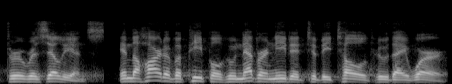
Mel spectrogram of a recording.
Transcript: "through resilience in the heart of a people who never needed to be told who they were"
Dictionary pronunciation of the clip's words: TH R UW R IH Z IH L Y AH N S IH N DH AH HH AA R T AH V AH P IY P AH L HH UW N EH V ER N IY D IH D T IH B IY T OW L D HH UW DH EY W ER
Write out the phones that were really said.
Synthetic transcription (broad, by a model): TH R UW R IH Z IH L Y AH N S IH N DH AH HH AA R T AH V AH P IY P AH L HH UW N EH V ER N IY D IH D T IH B IY T OW L D HH UW DH EY W ER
